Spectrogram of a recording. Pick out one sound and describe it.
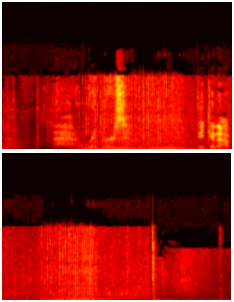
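A motorcycle engine revs and rumbles.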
